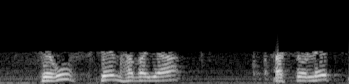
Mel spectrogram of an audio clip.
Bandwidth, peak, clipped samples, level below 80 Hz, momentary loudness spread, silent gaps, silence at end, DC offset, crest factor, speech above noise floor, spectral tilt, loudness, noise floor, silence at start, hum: 2.1 kHz; -2 dBFS; under 0.1%; -48 dBFS; 6 LU; none; 0.2 s; under 0.1%; 16 dB; 30 dB; -4 dB/octave; -17 LUFS; -47 dBFS; 0.2 s; none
